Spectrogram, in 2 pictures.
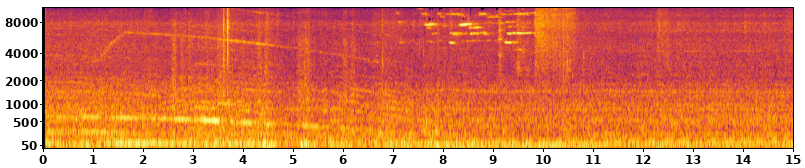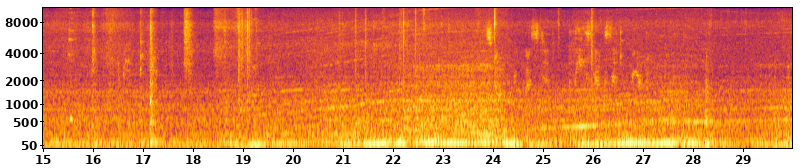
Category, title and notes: Sound effects > Vehicles
2007 New Flyer D40LFR Transit Bus #2 (MiWay 0735)
I recorded the engine and transmission sounds when riding the Mississauga Transit/MiWay buses. This is a recording of a 2007 New Flyer D40LFR transit bus, equipped with a Cummins ISL I6 diesel engine and Voith D864.5 4-speed automatic transmission. This bus was retired from service in 2025.
2007, bus, cummins, d40, d40lf, d40lfr, driving, engine, flyer, isl, mississauga, miway, new, public, ride, transit, transmission, transportation, truck, voith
